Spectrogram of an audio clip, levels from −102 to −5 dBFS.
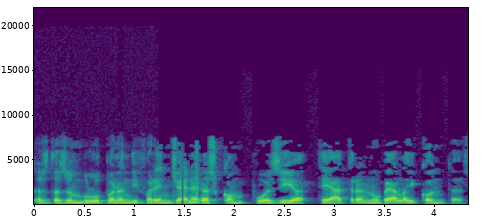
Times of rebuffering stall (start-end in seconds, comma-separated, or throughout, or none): none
